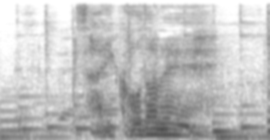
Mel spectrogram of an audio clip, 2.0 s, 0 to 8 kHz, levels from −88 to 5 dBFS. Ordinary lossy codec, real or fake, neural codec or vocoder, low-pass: none; real; none; 7.2 kHz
